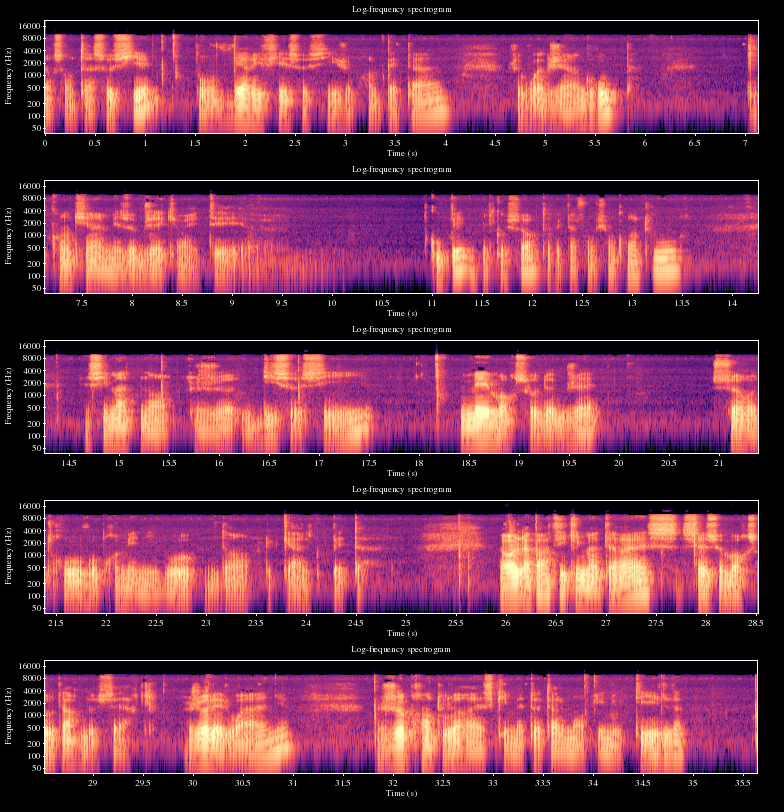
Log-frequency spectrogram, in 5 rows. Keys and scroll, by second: 29.4 Right.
